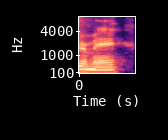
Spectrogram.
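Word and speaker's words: Hermès: Okay, it's pronounced Hermes. Thanks, Karen. Pronounced Hermes.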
